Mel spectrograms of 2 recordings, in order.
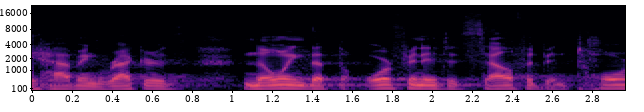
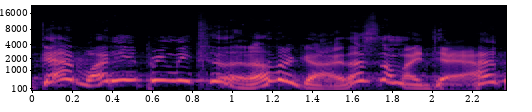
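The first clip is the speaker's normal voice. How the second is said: very high, acted kid voice; puzzled little-kid protest; child questioning dad. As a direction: pipe up like a confused child. Boy questioning his dad.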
